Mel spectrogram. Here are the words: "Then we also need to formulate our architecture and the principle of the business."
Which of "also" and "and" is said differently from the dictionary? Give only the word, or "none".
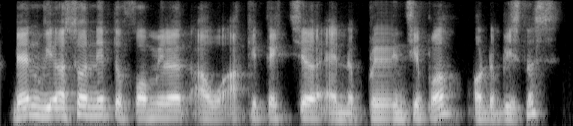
none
